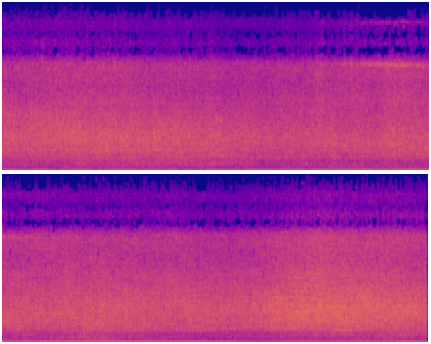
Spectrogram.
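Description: Street traffic on a rain-wet road: a passing vehicle's low engine rumble builds to its loudest about eight seconds in, then eases, over a steady hiss.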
